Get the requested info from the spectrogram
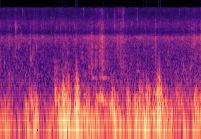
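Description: Wind buffeting the microphone: an uneven, gusting low rumble.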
